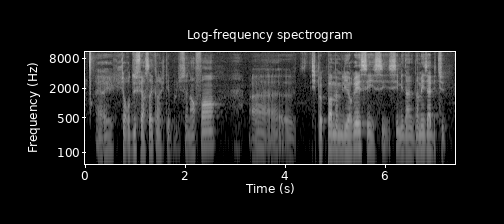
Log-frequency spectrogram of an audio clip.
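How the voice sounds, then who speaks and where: Fairly low in pitch, a man speaks with a dark, mellow tone. His pace is fairly slow and his intonation monotone and flat. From Sri Lanka, moved to Quebec at 8. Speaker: mortgage broker and podcaster. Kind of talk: interview. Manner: halting.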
